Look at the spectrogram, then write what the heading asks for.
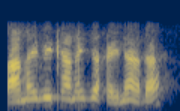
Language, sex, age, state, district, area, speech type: Bodo, male, 45-60, Assam, Kokrajhar, rural, conversation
